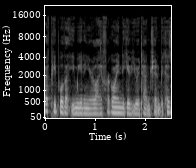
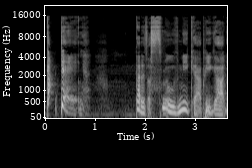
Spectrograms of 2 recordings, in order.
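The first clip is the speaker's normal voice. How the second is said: wowed admirer. Acted. Host imagines a woman admiring a man's smooth knee, hammed-up awe. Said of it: "don't you want her to be like".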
